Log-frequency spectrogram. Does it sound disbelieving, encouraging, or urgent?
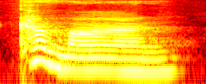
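disbelieving. It sounds doubtful and disbelieving.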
